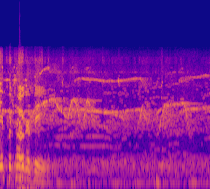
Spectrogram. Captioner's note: crowd cheers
